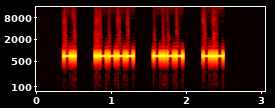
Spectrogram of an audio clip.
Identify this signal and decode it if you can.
Morse code, heard as a keyed tone, about 40 wpm, spaced as for 23 wpm, 700 Hz. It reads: N1YK
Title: USA Call Signs - 4 Characters - 3x Character Spacing - 40wpm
